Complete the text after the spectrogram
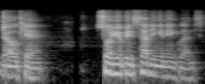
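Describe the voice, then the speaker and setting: A man's voice: low voice, a little slow. A man from Tanzania hosting a podcast interview, asking questions hesitantly with many filler sounds. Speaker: podcast host. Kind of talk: interview conversation.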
